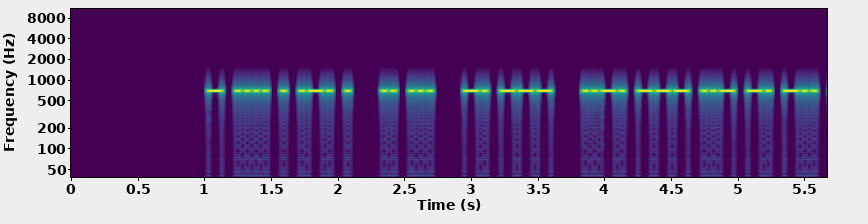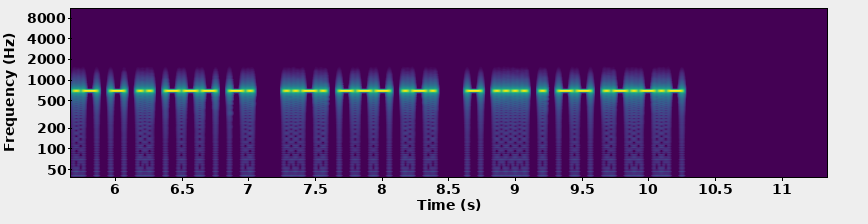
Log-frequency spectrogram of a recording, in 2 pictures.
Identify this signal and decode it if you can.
Morse code, heard as a keyed tone, about 34 wpm, 700 Hz. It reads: THERE IS NO FOUNDATION FOR THEM.
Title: Sentences from Top 1200 Words 35wpm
